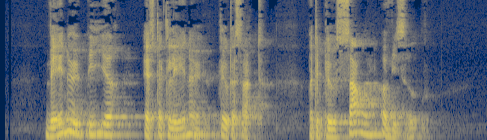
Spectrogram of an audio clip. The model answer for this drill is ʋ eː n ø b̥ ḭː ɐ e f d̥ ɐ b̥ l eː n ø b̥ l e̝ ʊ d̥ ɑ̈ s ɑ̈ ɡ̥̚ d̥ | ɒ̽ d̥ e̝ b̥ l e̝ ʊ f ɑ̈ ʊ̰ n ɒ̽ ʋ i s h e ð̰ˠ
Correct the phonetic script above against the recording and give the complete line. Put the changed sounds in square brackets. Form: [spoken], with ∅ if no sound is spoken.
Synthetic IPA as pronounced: ʋ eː n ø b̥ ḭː ɐ e f d̥ ɐ [ɡ̥] l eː n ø b̥ l e̝ ʊ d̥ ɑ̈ s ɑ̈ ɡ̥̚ d̥ | ɒ̽ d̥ e̝ b̥ l e̝ ʊ [s] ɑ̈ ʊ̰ n ɒ̽ ʋ i s h e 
